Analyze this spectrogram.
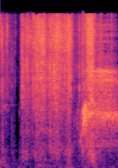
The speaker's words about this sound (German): Und vor allem das Knistern ist super geil immer, weil das einfach viel zu laut ist.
